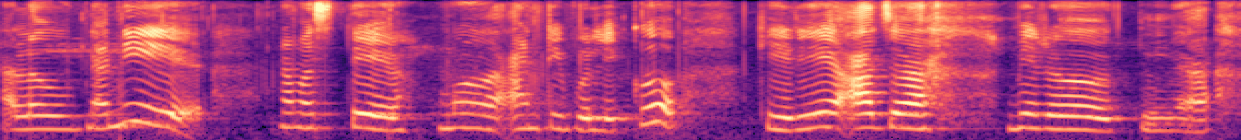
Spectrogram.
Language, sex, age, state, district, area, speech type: Nepali, female, 45-60, West Bengal, Darjeeling, rural, spontaneous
